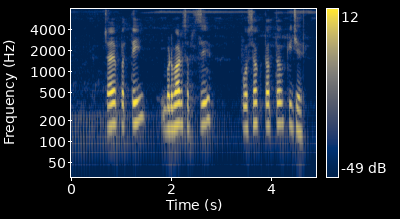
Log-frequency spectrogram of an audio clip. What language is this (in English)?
Magahi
